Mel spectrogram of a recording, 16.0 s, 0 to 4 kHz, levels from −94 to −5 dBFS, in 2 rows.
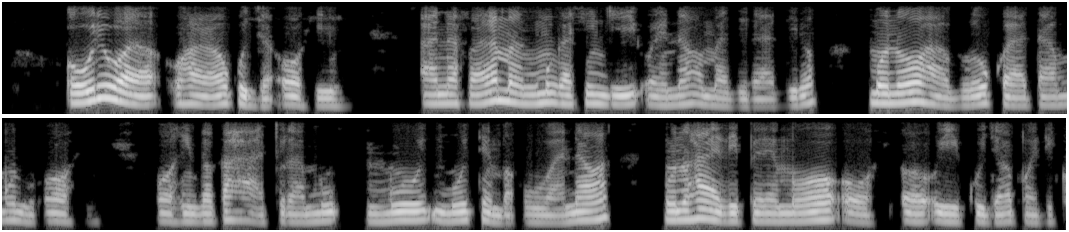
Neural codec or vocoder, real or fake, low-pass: none; real; 3.6 kHz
